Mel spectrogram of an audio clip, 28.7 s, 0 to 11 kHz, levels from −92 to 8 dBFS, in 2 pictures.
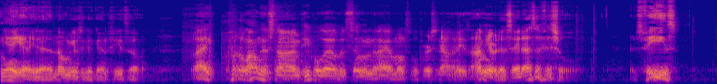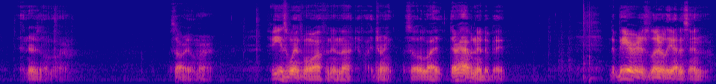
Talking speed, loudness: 115 wpm, -32 LUFS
